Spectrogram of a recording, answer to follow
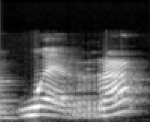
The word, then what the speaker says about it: guerra: a vibration ok and put some stress on it make it a strong are so try please to pronounce those two words I wrote for you on the slide the word Italian is la guerra la guerra and the chariot is ill karo ill car ro ro G seat difference with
